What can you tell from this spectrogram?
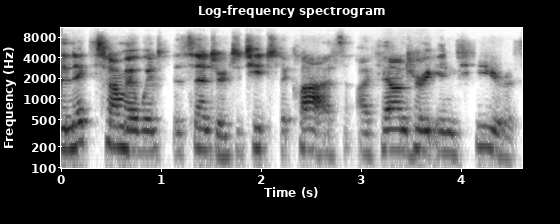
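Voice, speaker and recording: A woman's fairly low pitch with a bright, sharp tone at a moderate pace. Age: 80s+. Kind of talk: prepared talk.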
